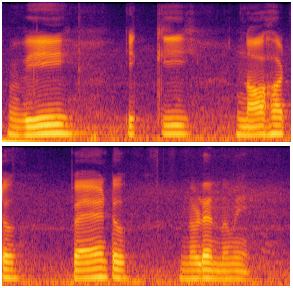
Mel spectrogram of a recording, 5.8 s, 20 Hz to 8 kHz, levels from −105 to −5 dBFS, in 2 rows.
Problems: constant background noise, background conversations at intervals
